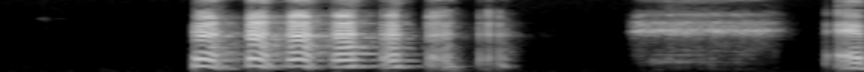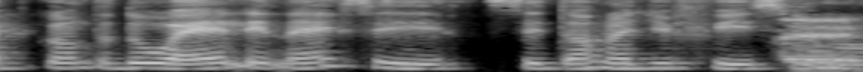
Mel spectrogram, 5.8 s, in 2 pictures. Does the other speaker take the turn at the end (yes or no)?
yes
